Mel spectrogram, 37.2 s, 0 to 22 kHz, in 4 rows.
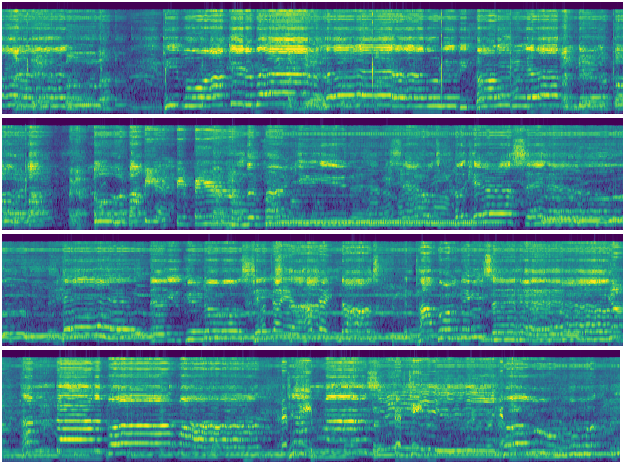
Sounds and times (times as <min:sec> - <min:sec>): Singing: 0:00.0 - 0:37.2
Vocal music: 0:00.0 - 0:37.2.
